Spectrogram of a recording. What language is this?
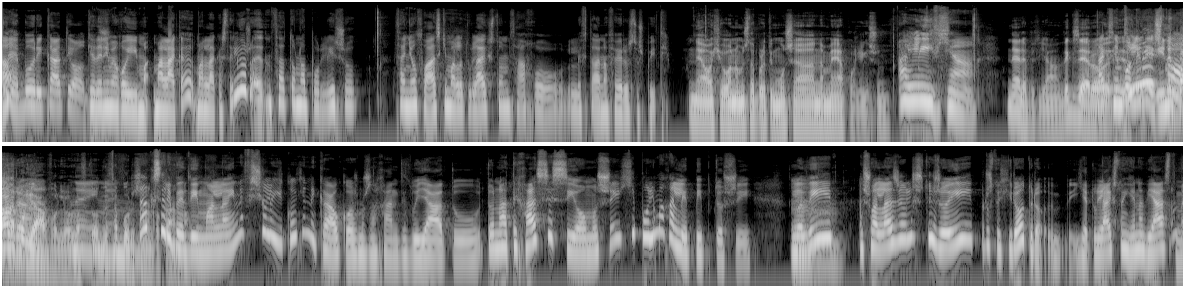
Greek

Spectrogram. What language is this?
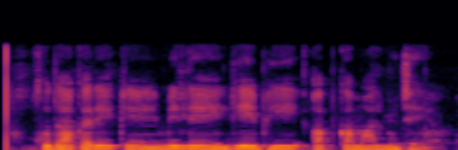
Urdu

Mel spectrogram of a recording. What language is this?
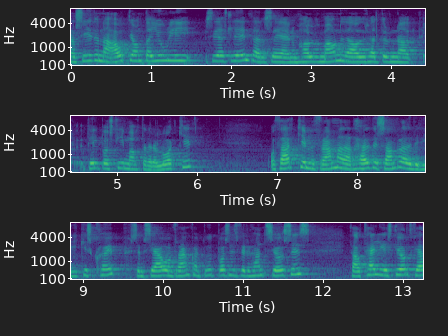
Icelandic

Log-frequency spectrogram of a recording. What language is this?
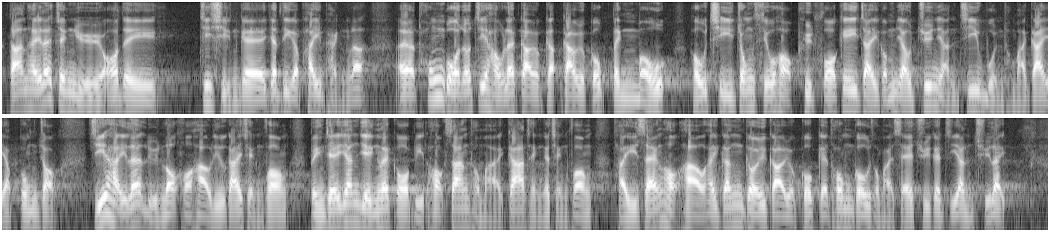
Cantonese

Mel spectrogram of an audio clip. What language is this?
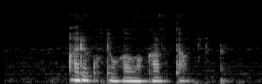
Japanese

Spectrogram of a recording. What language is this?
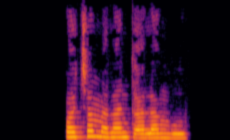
Pashto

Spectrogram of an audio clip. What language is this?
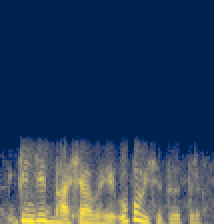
Sanskrit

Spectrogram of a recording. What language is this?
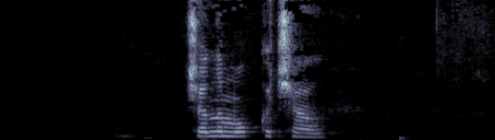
Mari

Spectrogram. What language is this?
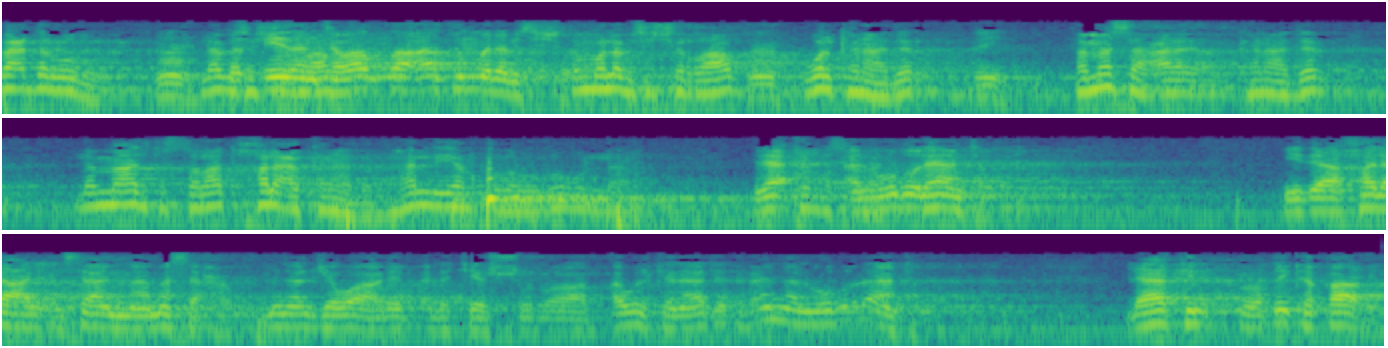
Arabic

